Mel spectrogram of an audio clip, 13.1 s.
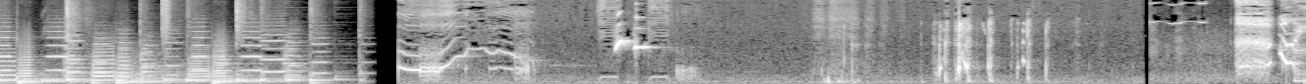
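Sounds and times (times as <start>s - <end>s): puppy whimpering: 4.0s - 5.5s, 11.5s - 13.0s
puppy squealing: 4.0s - 7.0s, 11.5s - 13.0s
puppy whining: 4.0s - 7.1s, 11.5s - 13.0s.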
